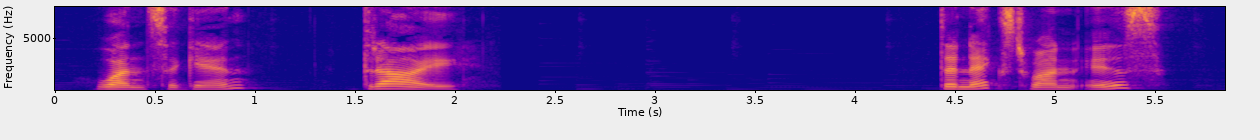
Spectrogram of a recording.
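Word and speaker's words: drei: end of words such as mats pots bits dry once again dry the next one is fear once again fear the pronunciation is similar to the English word fear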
